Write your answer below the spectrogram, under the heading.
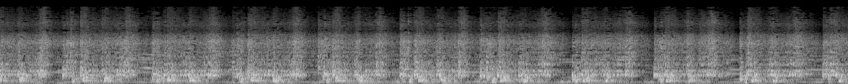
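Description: A Tamil thappattai (parai) frame-drum ensemble with large stick-beaten bass drums plays a fast, driving rhythm of dense, evenly repeating strokes. The deep booming of the bass drums comes in right at the start, under the sharp crack of the frame drums.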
